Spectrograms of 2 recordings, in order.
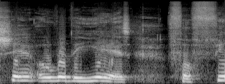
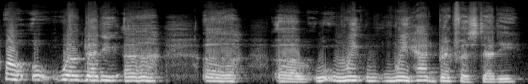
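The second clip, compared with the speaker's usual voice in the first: put-on higher, stammering child caught out; flustered child; 4 semitones higher than usual. Children stumbling over their answer when their father questions them, mildly voiced. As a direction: fumble for the lie like a scared kid.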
